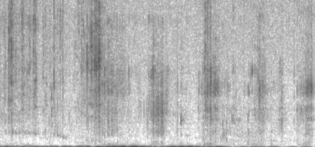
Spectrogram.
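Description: Salted caramel popcorn being crunched and chewed: many dry, crackling bites and grinding chews in quick, irregular succession, loud and close, with no talking.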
